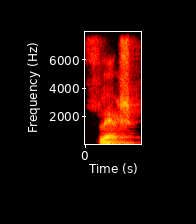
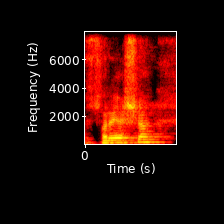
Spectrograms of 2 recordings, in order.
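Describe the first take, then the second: First: The word begins with an 'fl' sound. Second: The word begins with an 'fr' sound. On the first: This is the current standard form. "de se pronunciar flecha" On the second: This is the older medieval form. "Frecha já foi a maneira correta"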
